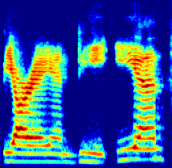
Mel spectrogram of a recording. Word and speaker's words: Branden: My name is, notice that it's spelled Branden, mm-hmm.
